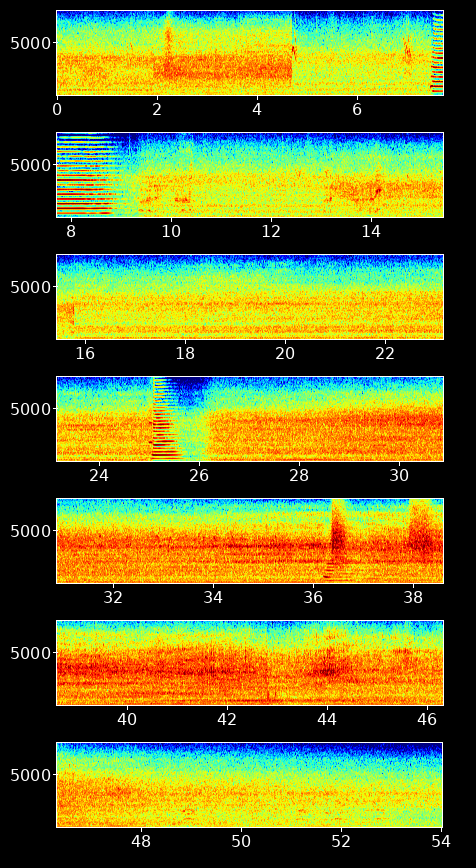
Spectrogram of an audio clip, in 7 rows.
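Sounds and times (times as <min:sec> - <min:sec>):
electric locomotive humming: 0:00.0 - 0:54.0
train wheels and coaches rolling: 0:00.0 - 0:54.0
train horn blast: 0:07.4 - 0:09.2, 0:25.0 - 0:25.8, 0:36.2 - 0:37.0.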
